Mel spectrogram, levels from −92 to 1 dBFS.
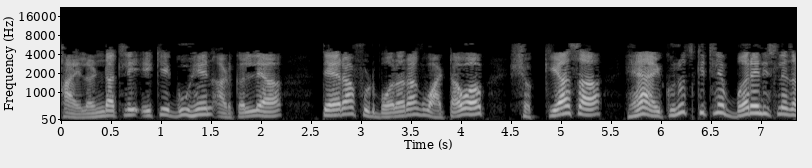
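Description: Heavy MP3 compression runs through the whole of this speech clip, and the treble stops dead at about 5.9 kHz, which points to a low bitrate somewhere near 26 kbps. The sound is watery and swirly, with metallic chirps on s sounds and smeared attacks, likely from an encoder starving its weaker frequency lines. A spectrogram would show a flat ceiling at 5.9 kHz with speckled, flickering holes beneath it, while the waveform would look largely ordinary.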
